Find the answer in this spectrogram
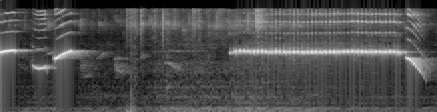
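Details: Young common iora being trained: a few quick slurred whistles, then one long, even, held whistle of nearly two seconds that ends in a swift downward sweep.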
